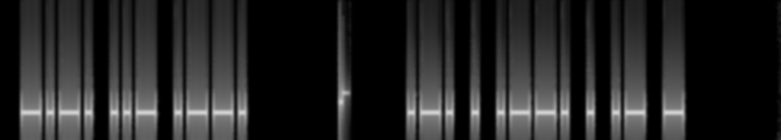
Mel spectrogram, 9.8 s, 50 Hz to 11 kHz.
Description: Morse code, heard as a keyed tone, about 15 wpm, 700 Hz. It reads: CUP REPEAT
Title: Sentences from Top 1600 Words - New Word Drill Alt - 15wpm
